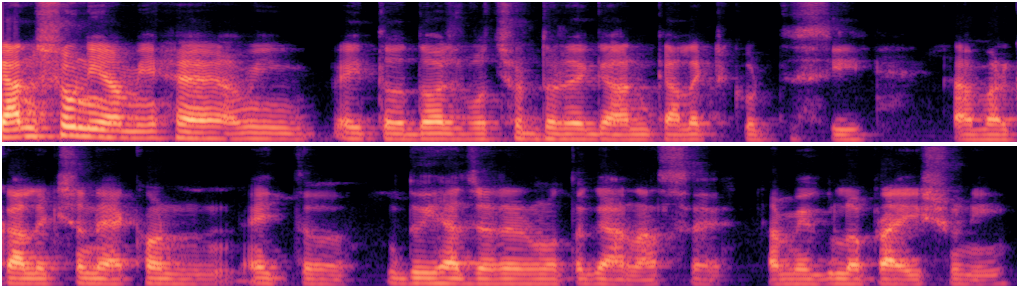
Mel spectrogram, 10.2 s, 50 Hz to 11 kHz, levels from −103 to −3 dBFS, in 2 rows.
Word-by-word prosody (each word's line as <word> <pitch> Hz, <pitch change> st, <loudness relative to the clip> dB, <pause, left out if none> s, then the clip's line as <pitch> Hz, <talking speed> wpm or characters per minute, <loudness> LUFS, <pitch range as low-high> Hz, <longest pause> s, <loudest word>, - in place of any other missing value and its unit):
গান 175 Hz, +2 st, +11 dB
শুনি 200 Hz, -3 st, +8 dB
আমি। 155 Hz, 0 st, -1 dB
হ্যাঁ, 145 Hz, -2 st, +7 dB
আমি 135 Hz, +1 st, -3 dB, 0.4 s
এইতো 130 Hz, -1 st, -4 dB, 0.2 s
১০ 130 Hz, 0 st, +6 dB
বছর 130 Hz, +3 st, -5 dB
ধরে 125 Hz, -1 st, +2 dB
গান 115 Hz, -1 st, +2 dB, 0.2 s
collect 120 Hz, +1 st, -2 dB
করতেছি। 120 Hz, 0 st, -11 dB, 0.6 s
আমার 115 Hz, 0 st, -1 dB
collection 120 Hz, +1 st, +1 dB
এ -, -, +4 dB
এখন 120 Hz, +1 st, -1 dB, 0.5 s
এইতো 120 Hz, -1 st, -9 dB, 0.5 s
২০০০ 120 Hz, -2 st, 0 dB
এর 115 Hz, -, -4 dB
মতো 115 Hz, 0 st, -7 dB
গান 105 Hz, -1 st, -1 dB
আছে। 110 Hz, -, -12 dB, 0.4 s
আমি 110 Hz, +1 st, -6 dB
এগুলা 115 Hz, +1 st, -3 dB
প্রায়ই 105 Hz, -1 st, +2 dB
শুনি। 105 Hz, -2 st, -11 dB
120 Hz, 155 wpm, -25 LUFS, 115-130 Hz, 0.6 s, গান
